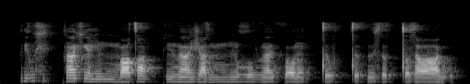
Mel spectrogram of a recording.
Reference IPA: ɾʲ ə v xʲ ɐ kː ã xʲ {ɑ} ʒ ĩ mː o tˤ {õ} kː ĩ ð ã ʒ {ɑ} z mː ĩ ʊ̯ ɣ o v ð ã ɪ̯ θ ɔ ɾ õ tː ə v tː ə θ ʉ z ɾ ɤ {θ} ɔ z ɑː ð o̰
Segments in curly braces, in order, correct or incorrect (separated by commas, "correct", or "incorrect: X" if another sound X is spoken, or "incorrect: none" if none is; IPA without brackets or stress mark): incorrect: ɑ̃, correct, correct, incorrect: tː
